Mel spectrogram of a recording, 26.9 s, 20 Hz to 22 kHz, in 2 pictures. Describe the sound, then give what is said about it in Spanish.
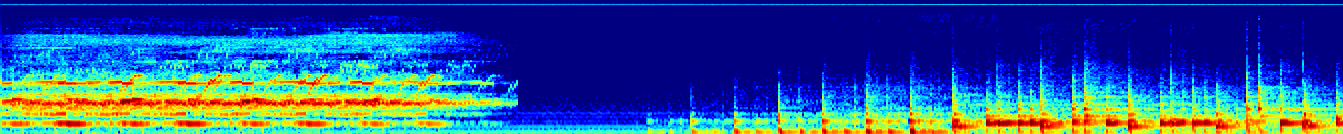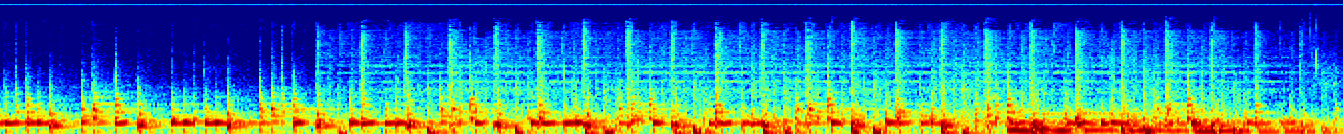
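Late-1960s Latin rock instrumental opens with eerie, sustained gliding tones, pauses briefly, then drums and bass enter and build into a loud, dense, driving full-band groove with no vocals. “Esto suena a hipismo, suena a Gustock, suena a esos sesentas que dieron tanto a la imaginación de la academia, de, las artes.”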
